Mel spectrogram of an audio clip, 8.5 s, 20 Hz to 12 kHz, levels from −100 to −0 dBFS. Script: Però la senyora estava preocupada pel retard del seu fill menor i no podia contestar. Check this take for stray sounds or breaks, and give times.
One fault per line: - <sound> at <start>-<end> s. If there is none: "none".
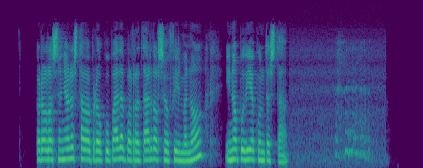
- laugh at 6.7-7.6 s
